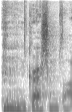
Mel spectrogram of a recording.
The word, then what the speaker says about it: Gresham's law: want to say gersam raw gam Gram's law gresham's law which is this concept that bad money pushes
